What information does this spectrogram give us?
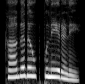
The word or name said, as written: ಕಾಗದಉಪ್ಪುನೇರಳೆ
